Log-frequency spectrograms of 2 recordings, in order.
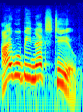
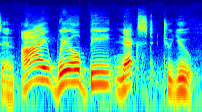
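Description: First: "will" punched high and firm, the rest higher; stress on WILL. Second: "And I will be next to you" said slowly, each word weighed; slow and deliberate on "I will be next to you"; slow emphatic quote. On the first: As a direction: lift the line and lean hard on "will". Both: Shown as a demonstration. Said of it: "is emphasized by the words".

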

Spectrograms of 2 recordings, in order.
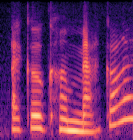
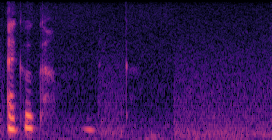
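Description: First: Said in the usual way. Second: Slow whisper. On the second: Shown as a demonstration. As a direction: whisper it slowly, testing the sounds. Guessing phrase, tries it softly.

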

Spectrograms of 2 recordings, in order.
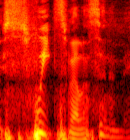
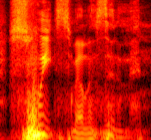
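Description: First: Said in the usual way. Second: Loud, ringing "Sweet smelling cinnamon"; booming preacher call of "Sweet smelling cinnamon"; God's loud proclamation. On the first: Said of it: "You gotta say it with me". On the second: Acted. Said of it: "And God says".

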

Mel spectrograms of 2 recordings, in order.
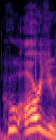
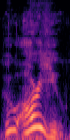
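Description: First: Loud, high-pitched plea; frantic, much louder demand to know; desperate cry. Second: Startled, higher-pitched queen; high, swooping cry of shock; gasped question. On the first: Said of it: "she cried desperately". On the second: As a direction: gasp it in alarm. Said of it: "gasped Taramis". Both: A narrator's reading.

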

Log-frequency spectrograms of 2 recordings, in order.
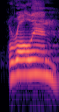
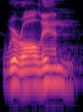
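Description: First: Higher, ringing declaration; all in, lifted and bold; rallying cry. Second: Said in the usual way. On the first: Shown as a demonstration. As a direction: proclaim it like a rally call. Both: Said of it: "a mindset that says".

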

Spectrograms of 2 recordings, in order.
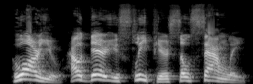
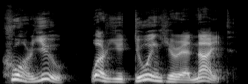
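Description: First: Loud, higher barked challenge. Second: Startled, higher and louder; jolted awake, demanding who it is; shocked question. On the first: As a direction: bark it at the intruder. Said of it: "he suddenly barked". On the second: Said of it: "asked with shock". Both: A narrator's reading.

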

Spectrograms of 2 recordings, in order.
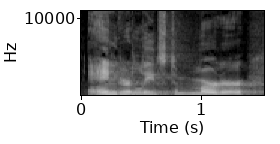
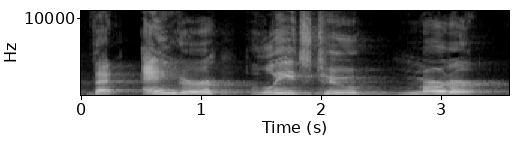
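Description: First: Said in the usual way. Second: Each word slowed right down; slow emphatic warning. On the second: Acted. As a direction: lay the point down slowly. Key warning of sermon.

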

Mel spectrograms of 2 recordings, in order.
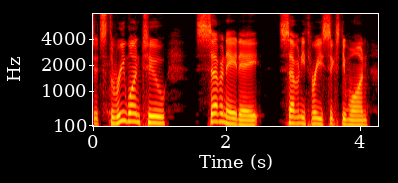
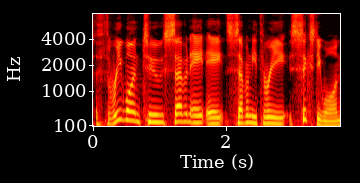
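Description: First: Slow announcer repeat of the number; radio ad repeating the hotline. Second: Slow, deliberate announcer read of the number; radio ad reading out a hotline; phone number read out. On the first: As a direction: hammer the digits home like a radio ad. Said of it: "That's right, folks". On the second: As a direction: spell it out like an ad. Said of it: "That voicemail number is". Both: Shown as a demonstration.

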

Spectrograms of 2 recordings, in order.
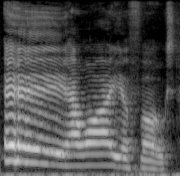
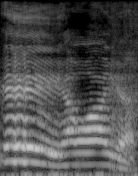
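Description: First: High, loud sing-song hey how are ya; podcast intro greeting. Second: High, loud hey how are ya; coworker's greeting. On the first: Coworker's greeting he borrows for the show intro, loud and high. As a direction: belt out a cheery host greeting. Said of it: "that's where I get the intro". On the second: Coworker greeting him at work, loud and high. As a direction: call it out cheerily across the room. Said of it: "He always comes up to me, and he's like". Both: Retold or imitated.

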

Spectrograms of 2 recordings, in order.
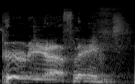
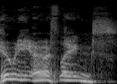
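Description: First: Slow, high booming alien echo; giant alien booming voice. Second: High, slow booming alien; giant alien booming voice. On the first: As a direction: boom it like an alien overlord. Lrrr quote echoed. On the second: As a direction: boom it out like an alien ruler. Lrrr quote, booming. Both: Acted.

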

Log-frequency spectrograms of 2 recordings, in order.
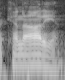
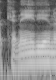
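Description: First: "Canadian" said as "kuh-NOT-ee-un"; punned pronunciation. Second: Said in the usual way. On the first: Real, not acted. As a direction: swap the stressed "nay" in "Canadian" for "not". Contrasting pun answers in quiz.

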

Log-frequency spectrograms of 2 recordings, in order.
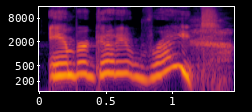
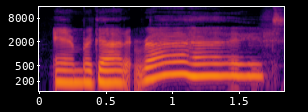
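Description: First: Each word of "Amber got it right" drawn out slowly and pitched up; slow emphatic correction. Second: "Amber Got It Right" announced slowly and a little higher, playing the chastened guest; mock formal correction. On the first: Shown as a demonstration. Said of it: "Your recommendation is an". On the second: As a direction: solemnly restate "Amber Got It Right" as a title. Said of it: "Oh, excuse me".

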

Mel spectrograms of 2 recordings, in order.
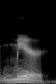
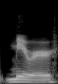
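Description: First: "Meer" said like M-E-E-R; one syllable. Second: "mirror" said in two syllables, mir-ror; extra syllable. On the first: Explaining that's how we say it, "Meer" in one syllable. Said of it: "M E E R". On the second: Giving the full word after "Meer", "mirror" in two syllables. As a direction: finish "mirror" with a separate "ror". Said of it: "Saying that extra syllable". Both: Shown as a demonstration.

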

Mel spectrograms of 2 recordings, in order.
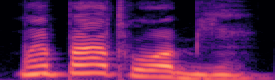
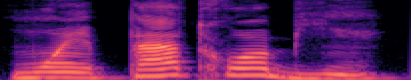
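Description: First: Said in the usual way. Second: "Mwen pa twò byen" slowly and evenly; slowed-down model. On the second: Shown as a demonstration. Teacher repeating the Creole phrase, slowed down.

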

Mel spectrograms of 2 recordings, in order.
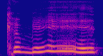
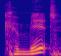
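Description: First: "Commit" sung out high and drawn; emphatic. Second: Said in the usual way. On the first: Shown as a demonstration. Repeating the lesson learnt, "Commit" said high and long. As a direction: lift "Commit" way up, stretching it.

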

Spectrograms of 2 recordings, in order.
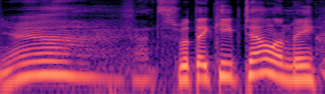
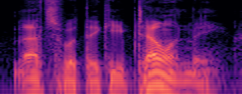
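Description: First: High, drawn-out noncommittal yeah; pitched-up, hedging reply; evasive agreement. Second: Low, soft deadpan dodge; subdued, noncommittal mumbled reply; sheepish deflection. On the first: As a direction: go along with it sheepishly. Evasive answer to woman. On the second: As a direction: offer it quietly, admitting nothing. Sheepish answer to sceptic. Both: Retold or imitated.

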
